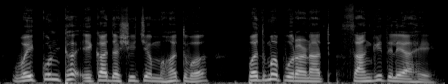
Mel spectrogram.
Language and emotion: Marathi, neutral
